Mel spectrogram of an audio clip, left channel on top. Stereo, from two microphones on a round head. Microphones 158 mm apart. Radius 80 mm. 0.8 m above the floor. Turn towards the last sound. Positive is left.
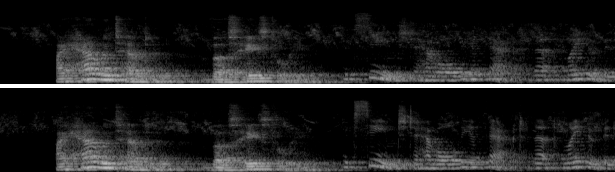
turn(degrees=-60)  # may be behind; listen again after turning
